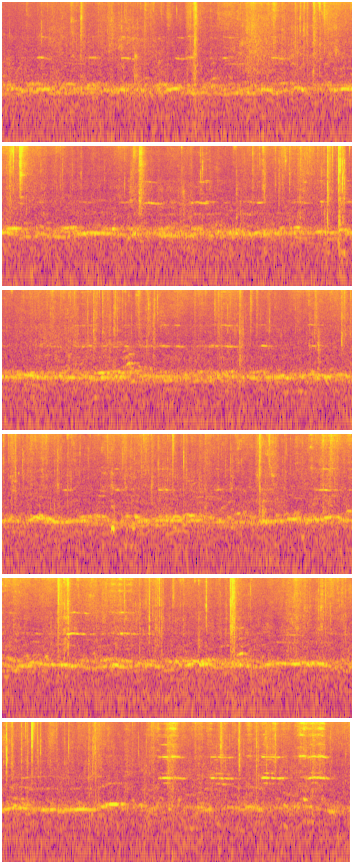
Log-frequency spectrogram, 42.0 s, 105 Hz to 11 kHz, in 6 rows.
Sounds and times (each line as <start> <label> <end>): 0.0 luggage transportation belt 41.9
0.0 passengers talking 41.9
